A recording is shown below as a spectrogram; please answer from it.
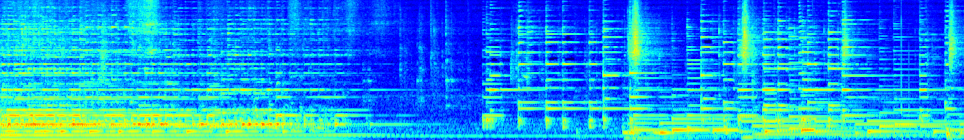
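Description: Andean folk band with charango, classical guitar and double bass playing an instrumental passage. A dense strummed chord over a held low bass note fades out about six seconds in, then plucked charango and guitar notes start a new phrase, with the double bass joining a couple of seconds later.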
